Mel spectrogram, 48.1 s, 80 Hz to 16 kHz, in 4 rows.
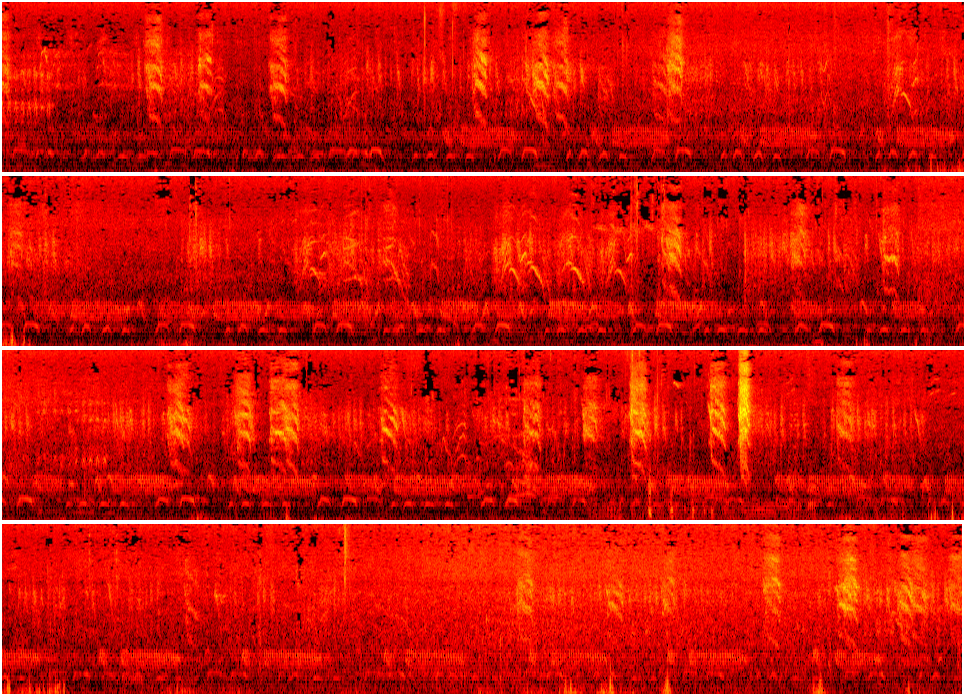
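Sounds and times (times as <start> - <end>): low repeating bird call: 0.0 - 48.0
wild birds chirping: 0.0 - 48.0.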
